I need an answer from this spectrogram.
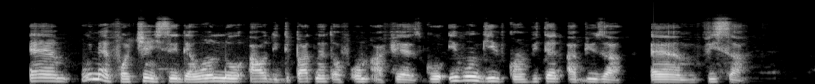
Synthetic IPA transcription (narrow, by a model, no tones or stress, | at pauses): ɛmwimɛ̃nfɔt͡ʃẽnd͡ʒsedewɔ̃nːohawdidipatmɛ̃ntɔfhõ̰ma̰fɛɛsɡoʔivũnɡivkɔ̃ɱvitɛdabjuza | ɛmvisa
